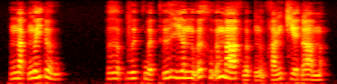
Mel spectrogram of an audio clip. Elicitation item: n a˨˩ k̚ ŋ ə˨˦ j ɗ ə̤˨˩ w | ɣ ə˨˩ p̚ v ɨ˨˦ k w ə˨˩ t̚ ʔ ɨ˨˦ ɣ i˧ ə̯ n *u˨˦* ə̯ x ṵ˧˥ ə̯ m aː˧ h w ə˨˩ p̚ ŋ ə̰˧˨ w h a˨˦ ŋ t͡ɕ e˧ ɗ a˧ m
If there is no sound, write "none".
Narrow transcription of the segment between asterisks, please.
ṵ˧˥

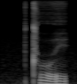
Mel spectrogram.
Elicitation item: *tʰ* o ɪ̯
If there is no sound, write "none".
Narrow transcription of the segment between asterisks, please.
tʰ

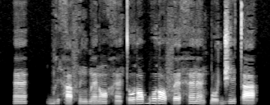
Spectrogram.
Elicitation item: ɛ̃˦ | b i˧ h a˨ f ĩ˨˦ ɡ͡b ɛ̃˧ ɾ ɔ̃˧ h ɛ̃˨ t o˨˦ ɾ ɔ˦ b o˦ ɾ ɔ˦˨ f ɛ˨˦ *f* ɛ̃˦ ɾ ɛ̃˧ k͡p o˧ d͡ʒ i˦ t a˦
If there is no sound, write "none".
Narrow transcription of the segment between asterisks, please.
h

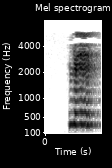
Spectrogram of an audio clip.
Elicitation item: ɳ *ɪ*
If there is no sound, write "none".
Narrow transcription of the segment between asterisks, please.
ɪ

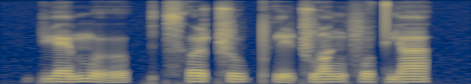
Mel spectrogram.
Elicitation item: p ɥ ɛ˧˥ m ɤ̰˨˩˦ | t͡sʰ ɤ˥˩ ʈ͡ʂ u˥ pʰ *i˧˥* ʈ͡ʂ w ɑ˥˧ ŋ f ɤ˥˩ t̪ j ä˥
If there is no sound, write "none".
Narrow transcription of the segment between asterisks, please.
ḭ˨˩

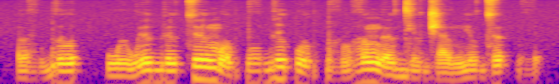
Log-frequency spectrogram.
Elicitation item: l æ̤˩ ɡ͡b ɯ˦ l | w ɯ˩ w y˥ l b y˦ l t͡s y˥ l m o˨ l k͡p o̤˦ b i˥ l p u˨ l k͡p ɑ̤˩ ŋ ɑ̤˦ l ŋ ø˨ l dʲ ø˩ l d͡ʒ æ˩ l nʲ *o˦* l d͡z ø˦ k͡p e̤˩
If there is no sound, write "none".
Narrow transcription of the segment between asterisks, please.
o˨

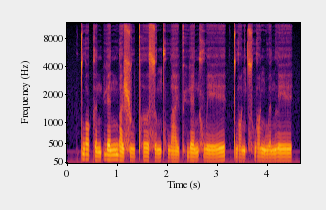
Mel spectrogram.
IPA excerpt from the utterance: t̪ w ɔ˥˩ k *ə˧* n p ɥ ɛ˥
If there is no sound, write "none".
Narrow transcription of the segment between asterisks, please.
ə˧˥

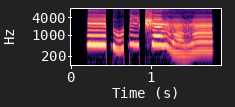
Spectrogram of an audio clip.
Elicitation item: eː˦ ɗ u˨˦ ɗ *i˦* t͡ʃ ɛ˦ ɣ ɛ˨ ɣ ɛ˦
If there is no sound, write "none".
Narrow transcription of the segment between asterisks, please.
i˦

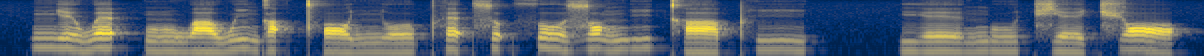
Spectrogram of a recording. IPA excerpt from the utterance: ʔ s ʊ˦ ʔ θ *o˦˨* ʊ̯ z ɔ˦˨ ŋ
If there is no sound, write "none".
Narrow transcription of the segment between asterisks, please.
o˦˨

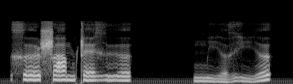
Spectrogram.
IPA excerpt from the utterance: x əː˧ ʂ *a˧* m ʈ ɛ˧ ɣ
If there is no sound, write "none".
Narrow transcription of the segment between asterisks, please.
a˧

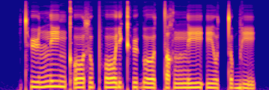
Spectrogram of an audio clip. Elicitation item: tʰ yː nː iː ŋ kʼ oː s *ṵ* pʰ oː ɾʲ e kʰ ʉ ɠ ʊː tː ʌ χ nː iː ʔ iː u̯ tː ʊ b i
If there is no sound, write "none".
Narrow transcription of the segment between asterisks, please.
u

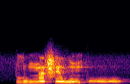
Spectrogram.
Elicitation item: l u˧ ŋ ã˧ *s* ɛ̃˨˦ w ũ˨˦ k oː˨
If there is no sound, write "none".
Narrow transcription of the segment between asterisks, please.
s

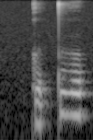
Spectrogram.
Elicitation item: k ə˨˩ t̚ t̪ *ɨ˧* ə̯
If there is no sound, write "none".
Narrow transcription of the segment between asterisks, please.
ɨ˧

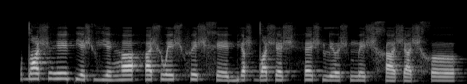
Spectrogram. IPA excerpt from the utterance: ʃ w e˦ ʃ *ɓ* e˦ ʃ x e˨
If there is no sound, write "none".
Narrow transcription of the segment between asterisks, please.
f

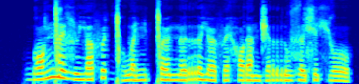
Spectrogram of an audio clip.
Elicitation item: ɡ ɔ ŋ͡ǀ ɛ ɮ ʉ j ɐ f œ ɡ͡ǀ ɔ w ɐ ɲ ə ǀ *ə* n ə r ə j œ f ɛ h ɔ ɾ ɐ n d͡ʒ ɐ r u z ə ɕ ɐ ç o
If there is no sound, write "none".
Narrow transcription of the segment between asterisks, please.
œ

